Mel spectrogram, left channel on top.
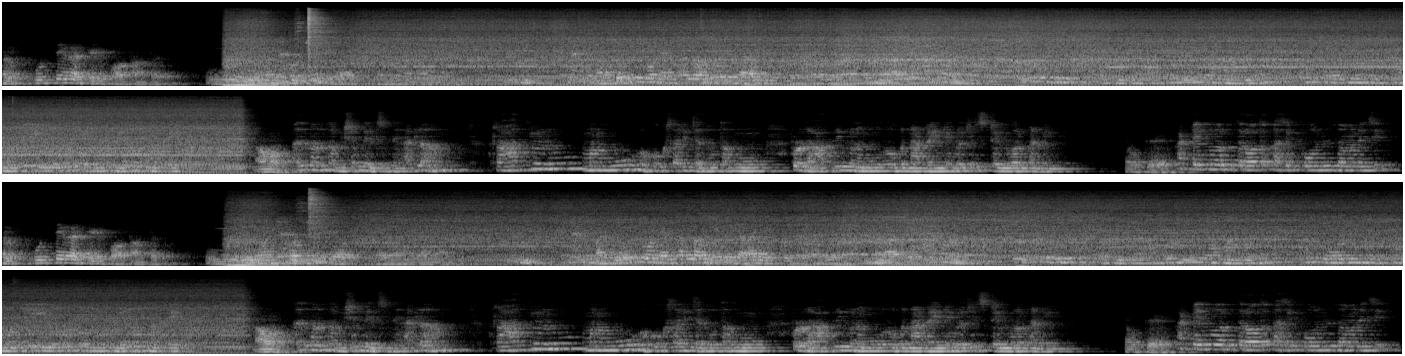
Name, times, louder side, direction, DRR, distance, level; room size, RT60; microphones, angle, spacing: voice 1, 0.0-1.7 2.0-4.5 5.9-9.2 9.5-9.6 16.5-16.8 25.2-25.7, right 1 dB, 55° right, -4 dB, 0.4 m, -28 dB
sound 1, 2.2-16.4, left 4 dB, 70° left, 0.3 m, -28 dB
voice 2, 2.3-3.2 5.0-7.2 8.6-8.8 9.2-15.8 16.9-18.5 18.9-24.5 25.7-27.8, equal, 55° left, -6 dB, 1.0 m, -28 dB
2.7 x 2.1 x 2.4 m, 0.74 s
head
